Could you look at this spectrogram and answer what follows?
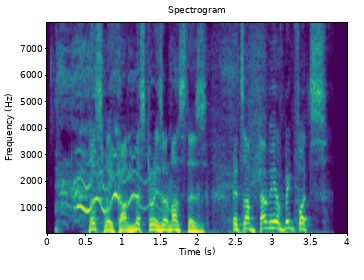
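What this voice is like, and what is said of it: Transatlantic old-timey newsman voice. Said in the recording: “Now it's got that transatlantic thing. You sound like an old-timey newsman.”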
